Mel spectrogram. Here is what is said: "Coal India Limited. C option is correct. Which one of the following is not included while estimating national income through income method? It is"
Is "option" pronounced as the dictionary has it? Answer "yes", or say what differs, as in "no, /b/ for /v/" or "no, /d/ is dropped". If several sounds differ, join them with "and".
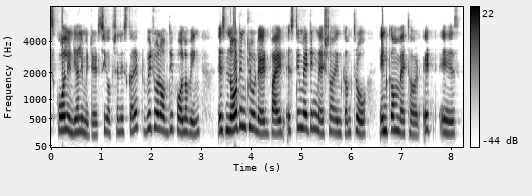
yes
